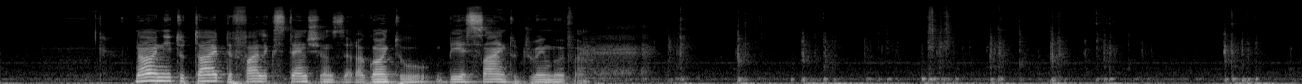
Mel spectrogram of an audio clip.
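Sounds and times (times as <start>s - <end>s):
keyboard typing clicks: 6.7s - 11.6s, 12.2s - 12.7s.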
